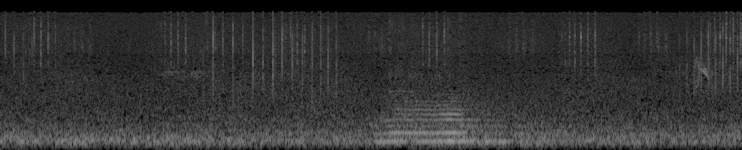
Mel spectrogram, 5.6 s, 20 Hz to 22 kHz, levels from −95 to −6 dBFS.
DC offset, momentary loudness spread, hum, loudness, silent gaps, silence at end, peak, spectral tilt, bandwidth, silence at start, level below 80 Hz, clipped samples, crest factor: under 0.1%; 6 LU; none; -52 LUFS; none; 0 s; -24 dBFS; -3 dB/octave; 17 kHz; 0 s; -86 dBFS; under 0.1%; 28 dB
